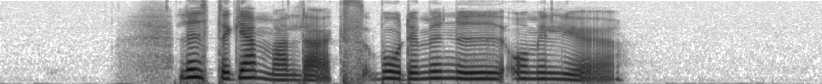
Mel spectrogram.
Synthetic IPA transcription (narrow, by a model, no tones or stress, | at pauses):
liːt̪əɡamːald̪a̰ksboːd̪əmɛnyːɔmɪljø̰ː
